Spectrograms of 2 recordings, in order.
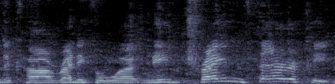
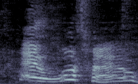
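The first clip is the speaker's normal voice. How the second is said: very posh, upper-class English voice, pitched up; 8 semitones higher, 3 dB louder than usual. Guessing how a video's narration will sound: very posh voice. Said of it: "it will presumably have a very posh".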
